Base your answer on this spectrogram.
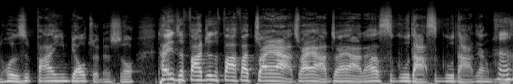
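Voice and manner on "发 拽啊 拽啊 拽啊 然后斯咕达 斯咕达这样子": mangled English sounds mocked; 学不标准英文发音的模仿; mock bad English. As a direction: imitate a learner mangling English words. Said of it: "没有办法一直讲标准的英文".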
